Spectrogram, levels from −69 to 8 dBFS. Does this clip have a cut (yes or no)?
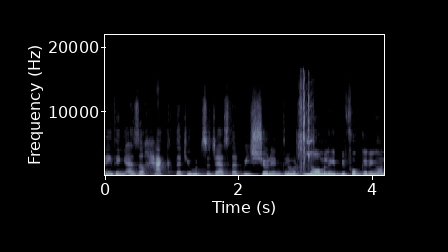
yes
